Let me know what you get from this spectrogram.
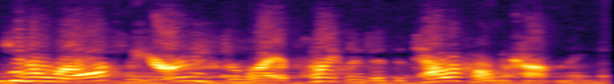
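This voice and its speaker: An actress playing an eager, chatty small-town girl just out of high school in a 1940s radio play. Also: sing-song, racing. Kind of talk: 1940s radio drama acting. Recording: muffled old radio broadcast with hiss.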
